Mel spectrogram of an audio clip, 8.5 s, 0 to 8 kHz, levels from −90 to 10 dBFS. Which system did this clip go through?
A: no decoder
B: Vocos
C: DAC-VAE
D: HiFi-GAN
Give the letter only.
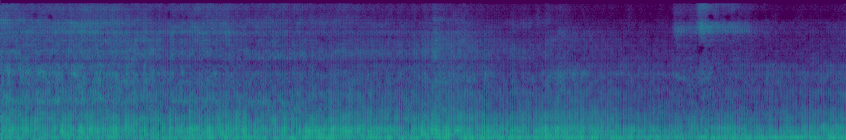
B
